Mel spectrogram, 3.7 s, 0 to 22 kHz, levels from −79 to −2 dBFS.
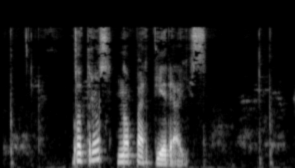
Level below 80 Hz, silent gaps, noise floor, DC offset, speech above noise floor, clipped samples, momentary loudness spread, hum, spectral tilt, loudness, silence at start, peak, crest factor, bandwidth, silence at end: -52 dBFS; none; -55 dBFS; under 0.1%; 36 dB; under 0.1%; 12 LU; none; -4.5 dB/octave; -20 LUFS; 0.9 s; -2 dBFS; 20 dB; 11.5 kHz; 1.15 s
